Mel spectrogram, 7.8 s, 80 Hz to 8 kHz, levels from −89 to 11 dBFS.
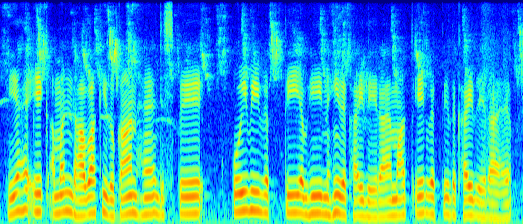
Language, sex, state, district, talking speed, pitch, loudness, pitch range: Hindi, male, Uttar Pradesh, Lalitpur, 185 wpm, 175 Hz, -16 LUFS, 160-180 Hz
